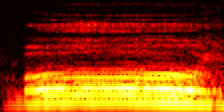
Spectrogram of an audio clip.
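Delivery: "Mãe" stretched out through the nose; nasal vowel. Shown as a demonstration. Teacher asks pupils to repeat, nasalised "Mãe". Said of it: "De novo".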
